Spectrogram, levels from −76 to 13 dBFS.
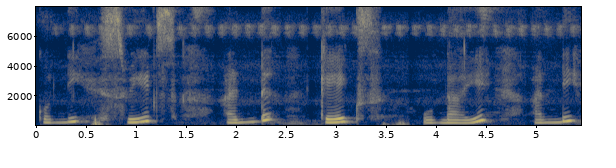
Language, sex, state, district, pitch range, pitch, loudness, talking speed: Telugu, female, Andhra Pradesh, Annamaya, 195-280 Hz, 225 Hz, -17 LUFS, 65 wpm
